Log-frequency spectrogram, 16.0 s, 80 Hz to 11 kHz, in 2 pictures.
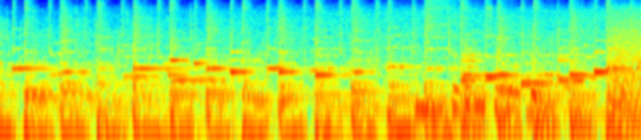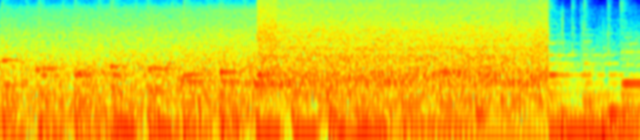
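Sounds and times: background music: 0.0s - 16.0s
stream water rushing: 7.6s - 14.9s.

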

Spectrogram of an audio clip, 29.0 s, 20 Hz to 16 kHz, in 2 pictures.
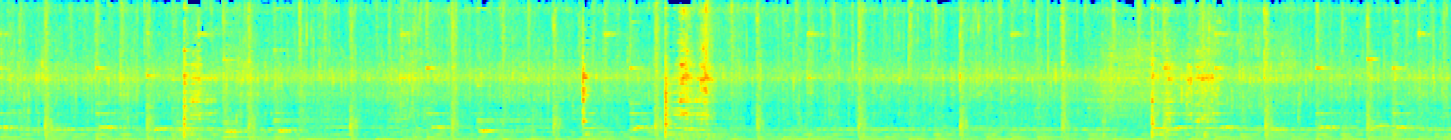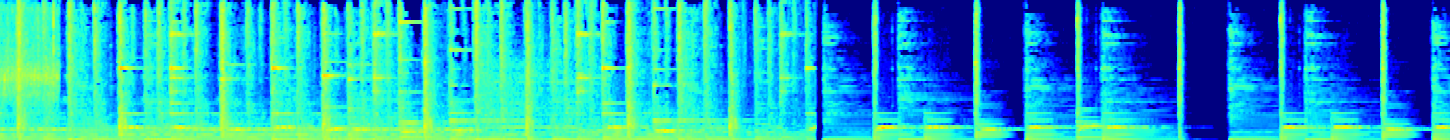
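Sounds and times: noodles sizzling in a pan: 0.0s - 15.2s
metal spatula scraping a pan: 0.2s - 15.1s.

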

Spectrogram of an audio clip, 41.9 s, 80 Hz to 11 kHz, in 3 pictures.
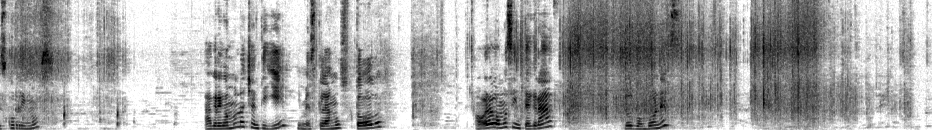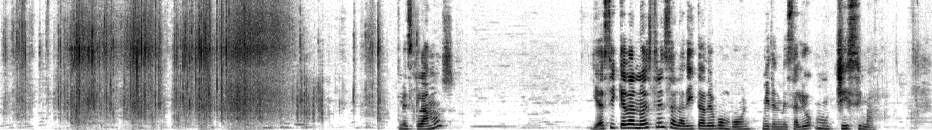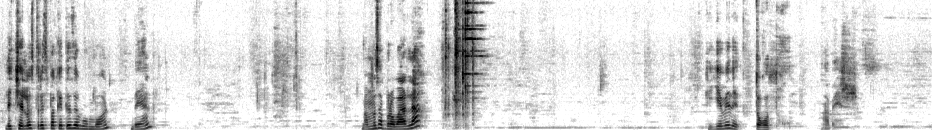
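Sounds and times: plastic bags crinkling: 0.0s - 2.0s, 7.7s - 19.9s.

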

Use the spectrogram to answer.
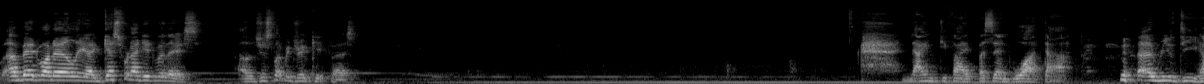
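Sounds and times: steady low hum: 0.0s - 12.0s
faint high tone: 0.1s - 10.5s.

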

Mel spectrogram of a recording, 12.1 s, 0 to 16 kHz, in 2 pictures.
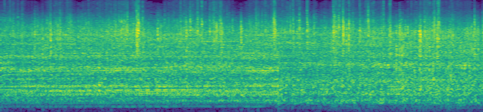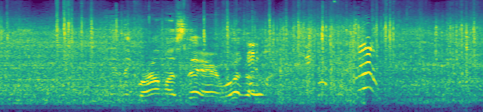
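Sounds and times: car engine running: 0.0s - 12.0s
road noise: 0.0s - 12.0s
vehicle rattling over dirt road: 0.0s - 12.0s.

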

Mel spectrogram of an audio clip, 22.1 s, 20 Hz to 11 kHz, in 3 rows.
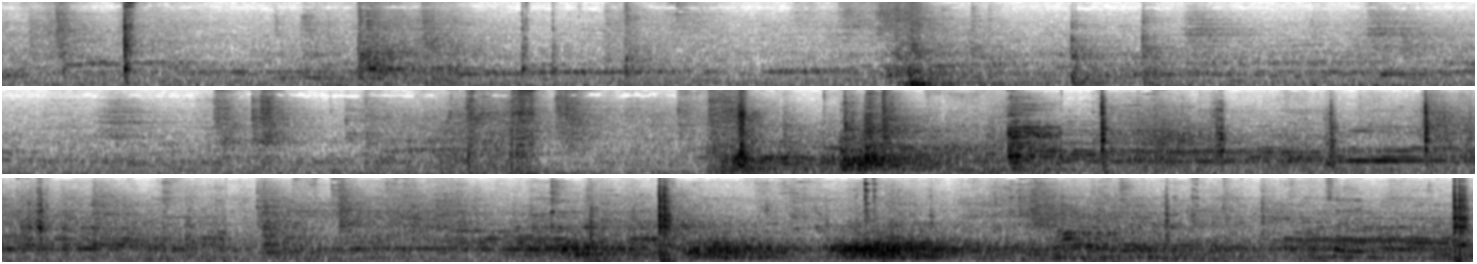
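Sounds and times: faint murmur of voices: 0.0s - 22.0s
utensils clacking against dishes: 7.8s - 22.0s
background music: 12.7s - 19.8s.

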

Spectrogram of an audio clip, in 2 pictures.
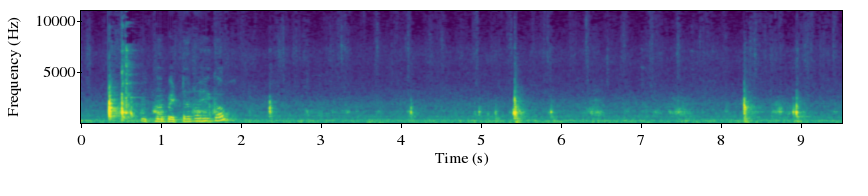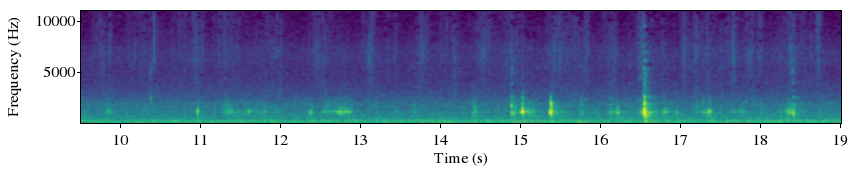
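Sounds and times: meat squishing by hand: 2.0s - 19.0s.

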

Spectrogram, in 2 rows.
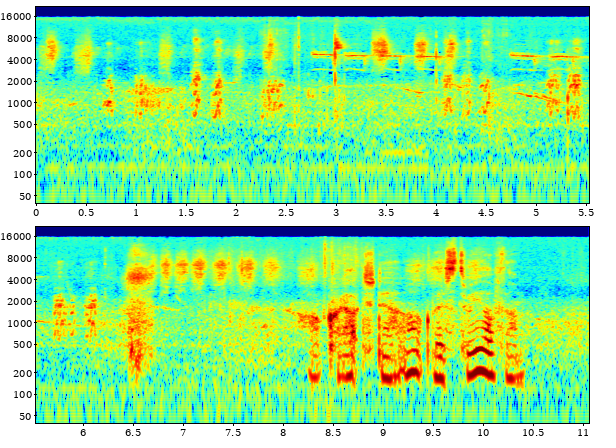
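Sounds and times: birds chirping: 0.0s - 11.0s
thin whistled bird notes: 2.0s - 5.8s.

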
